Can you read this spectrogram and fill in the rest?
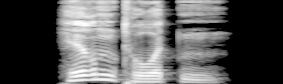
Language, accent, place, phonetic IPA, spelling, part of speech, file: German, Germany, Berlin, [ˈhɪʁnˌtoːtn̩], hirntoten, adjective, De-hirntoten.ogg
- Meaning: inflection of hirntot: 1. strong genitive masculine/neuter singular 2. weak/mixed genitive/dative all-gender singular 3. strong/weak/mixed accusative masculine singular 4. strong dative plural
